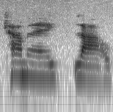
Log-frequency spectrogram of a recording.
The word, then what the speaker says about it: Kamay Lau: One of the people I met was Kamay Lau, and that's how you pronounce it. She said to me, remember it this way, Lau as in lousy, but I'm not so lousy.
